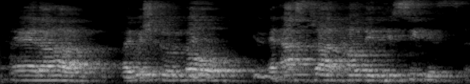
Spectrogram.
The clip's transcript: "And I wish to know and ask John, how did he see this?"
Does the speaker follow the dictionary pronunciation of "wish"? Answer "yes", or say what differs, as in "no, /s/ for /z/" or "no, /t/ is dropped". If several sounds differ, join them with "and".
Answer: yes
